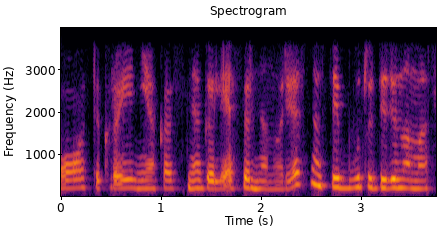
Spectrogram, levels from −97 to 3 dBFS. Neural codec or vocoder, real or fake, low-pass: none; real; 3.6 kHz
